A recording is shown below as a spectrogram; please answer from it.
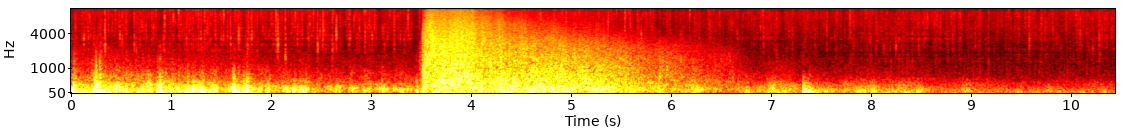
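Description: Thunder sound effect: a low rumble with irregular rolling thumps, then a sudden loud crack about three and a half seconds in that dies away over some three seconds, with one more thump later on.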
